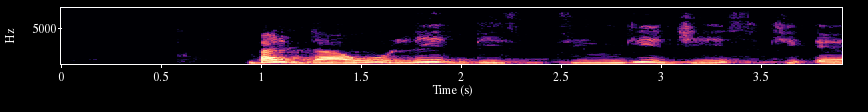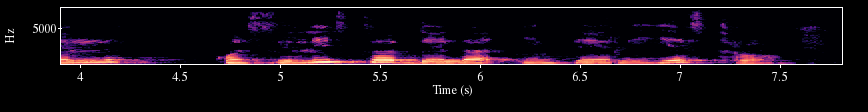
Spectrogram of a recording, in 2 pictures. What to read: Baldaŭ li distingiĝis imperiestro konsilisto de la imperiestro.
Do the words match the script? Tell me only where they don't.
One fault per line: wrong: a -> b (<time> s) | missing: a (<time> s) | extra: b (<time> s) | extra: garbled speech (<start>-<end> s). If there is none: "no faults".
wrong: imperiestro -> kiel (3.6 s)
